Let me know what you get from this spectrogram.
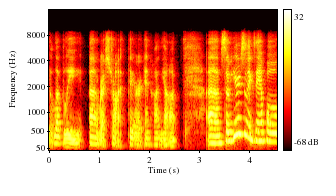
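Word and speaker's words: Chania: Um the first city we're visiting is Hanya. Uh it's a ch, but you just kind of pronounce the h. Ha.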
